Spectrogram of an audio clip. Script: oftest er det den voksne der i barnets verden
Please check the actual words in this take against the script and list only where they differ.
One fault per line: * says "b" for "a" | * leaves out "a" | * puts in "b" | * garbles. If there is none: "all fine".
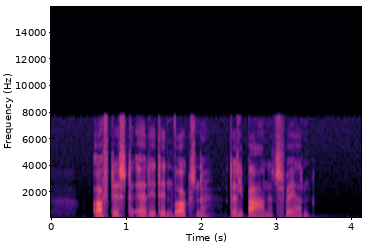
all fine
